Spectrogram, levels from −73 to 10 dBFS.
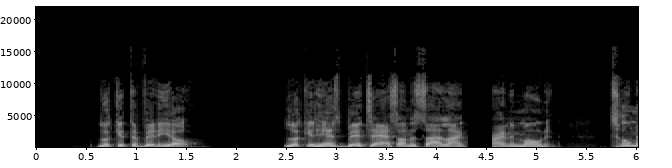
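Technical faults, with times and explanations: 4.32–4.57 s, playback stall: the player likely ran short of data, so output cuts to silence for about 240 ms right after "ass on the sideline" before the speech resumes.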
